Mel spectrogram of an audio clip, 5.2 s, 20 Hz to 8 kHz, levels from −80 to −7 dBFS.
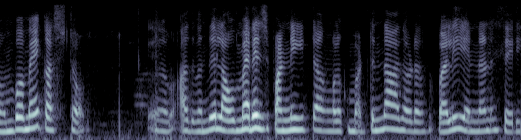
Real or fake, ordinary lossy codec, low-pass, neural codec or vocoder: real; Opus, 16 kbps; 7.2 kHz; none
